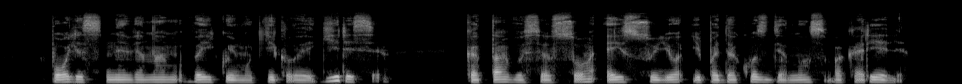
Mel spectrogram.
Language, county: Lithuanian, Vilnius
